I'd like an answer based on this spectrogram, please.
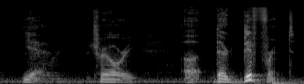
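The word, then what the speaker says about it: Traoré: Traore? Yeah, Traore.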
